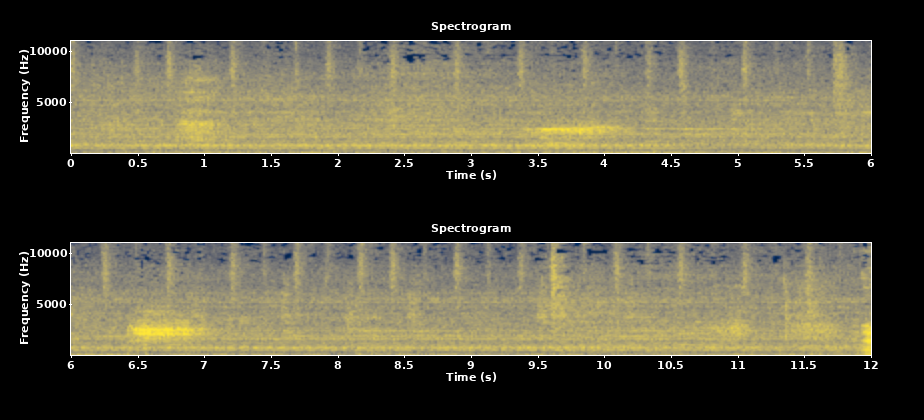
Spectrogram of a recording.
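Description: Steady low mechanical rumble with a faint steady hum, heard inside a truck cab.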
